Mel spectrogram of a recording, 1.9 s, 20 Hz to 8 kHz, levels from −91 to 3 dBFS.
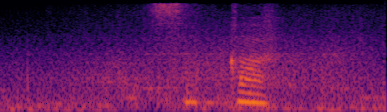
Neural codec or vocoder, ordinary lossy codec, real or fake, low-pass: codec, 16 kHz, 0.5 kbps, X-Codec, HuBERT features, trained on general audio; none; fake; 7.2 kHz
